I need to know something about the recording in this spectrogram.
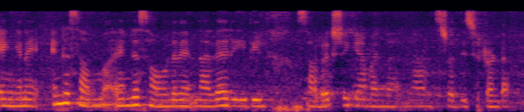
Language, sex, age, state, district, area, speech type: Malayalam, female, 18-30, Kerala, Pathanamthitta, rural, spontaneous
